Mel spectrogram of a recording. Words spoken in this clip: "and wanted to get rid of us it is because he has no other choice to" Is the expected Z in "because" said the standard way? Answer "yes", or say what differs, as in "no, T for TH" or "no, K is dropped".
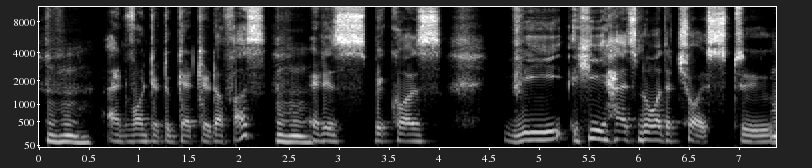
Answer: yes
